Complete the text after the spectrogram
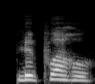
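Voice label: "le poireau", French; verduras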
